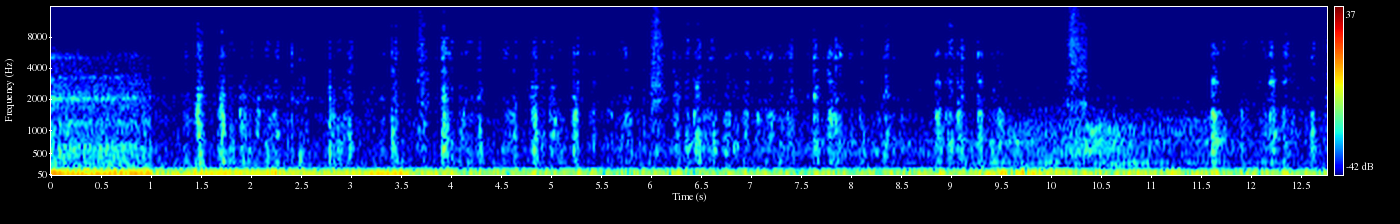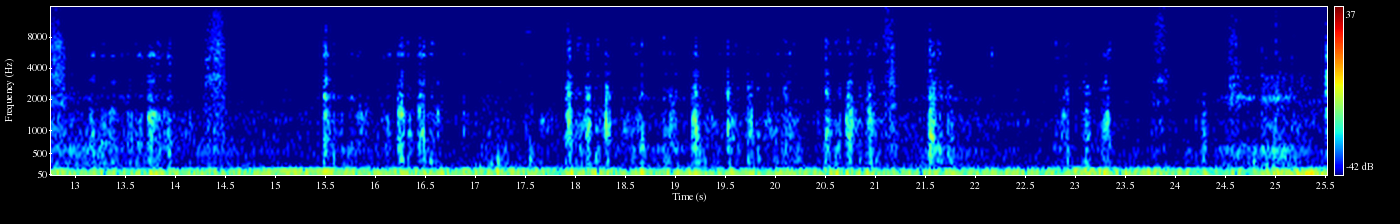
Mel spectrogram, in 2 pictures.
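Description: Fountain pen nib scratching across Amazon Basics paper: a soft, continuous scritching of strokes and lifts, very close and quiet, over a low steady room hum.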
